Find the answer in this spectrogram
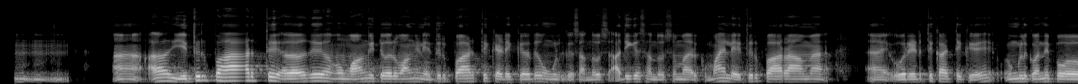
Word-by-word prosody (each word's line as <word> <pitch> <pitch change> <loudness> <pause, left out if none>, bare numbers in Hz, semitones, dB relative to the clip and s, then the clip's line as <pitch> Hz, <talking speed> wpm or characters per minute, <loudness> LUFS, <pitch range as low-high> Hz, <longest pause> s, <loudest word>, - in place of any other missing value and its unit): ம். 260 -2 -7
ம். 225 - -9
ம் 240 - -12 0.5
அ - - +1 0.3
அதாவது 160 0 +4
எதிர்பார்த்து 175 +1 +4
அதாவது 140 +4 +5 0.4
வாங்கிட்டு 140 +3 0
வருவாங்கன்னு 130 -1 0
எதிர்பார்த்து 140 0 -1
கிடைக்கிறது 120 0 0
உங்களுக்குச் 120 -3 -5
சந்தோஷம் 115 +3 -5
அதிக 135 +1 -2
சந்தோஷமா 115 0 -4
இருக்குமா? 105 - -5
இல்ல 145 - -1
எதிர்பாராம 130 -2 +1 0.9
ஒரு 120 0 +3
எடுத்துக்காட்டுக்கு 130 -4 -2 0.3
உங்களுக்கு 135 0 0
வந்து 140 +2 -2
இப்போ 130 -1 +2
135 Hz, 130 wpm, -22 LUFS, 125-150 Hz, 0.9 s, அதாவது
